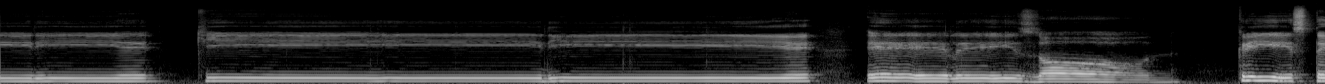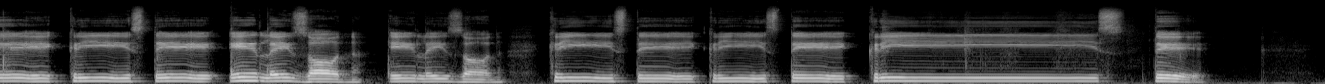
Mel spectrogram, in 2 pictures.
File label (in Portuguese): kyrie leitura ritmica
